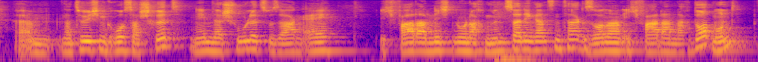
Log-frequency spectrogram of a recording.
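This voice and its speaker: Noticeable background noise and audible room echo fill the recording. A man speaks at a moderate pace with fairly even intonation. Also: medium pitch for a man. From Germany, Münsterland (Telgte). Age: 20s. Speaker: former pro goalkeeper, consultant. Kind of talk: interview. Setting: office.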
